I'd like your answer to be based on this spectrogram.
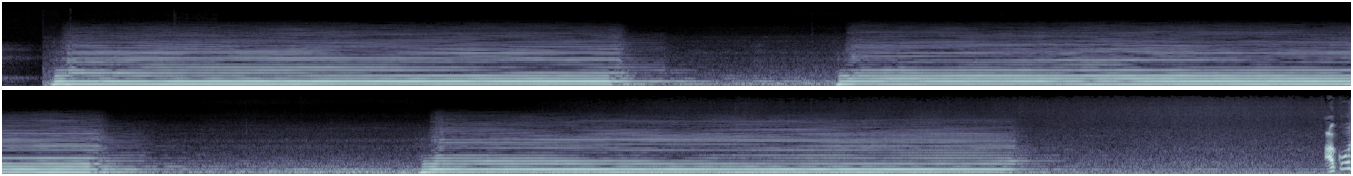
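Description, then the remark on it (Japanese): A cruise ship horn sounds three long, deep blasts, each about six seconds with short pauses between, loud and steady with rich low harmonics, followed by faint noise. “このコーナーはアコラジックみんなで豪華客船に乗り、世界一周旅行をするコーナーです。”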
